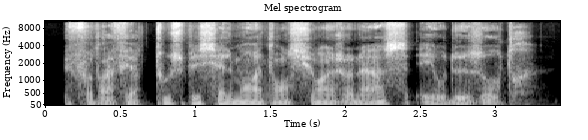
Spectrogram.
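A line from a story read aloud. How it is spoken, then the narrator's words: Plain. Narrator (French): dit-il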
